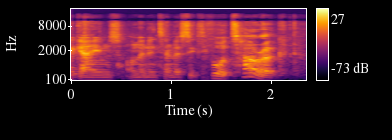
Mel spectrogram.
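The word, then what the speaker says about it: Turok: on the Nintendo 64 tarek or two rock as apparently it's supposed to be pronounced is to some people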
